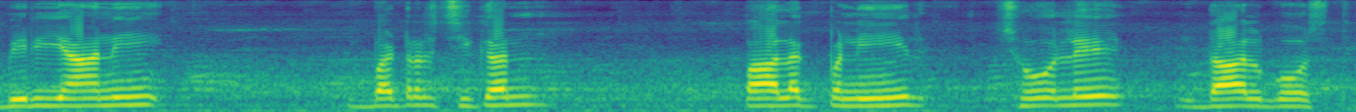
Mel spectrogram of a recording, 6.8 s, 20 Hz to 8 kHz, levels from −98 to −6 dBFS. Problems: constant background noise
